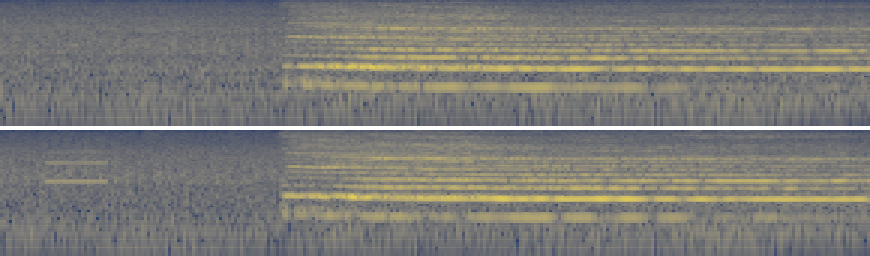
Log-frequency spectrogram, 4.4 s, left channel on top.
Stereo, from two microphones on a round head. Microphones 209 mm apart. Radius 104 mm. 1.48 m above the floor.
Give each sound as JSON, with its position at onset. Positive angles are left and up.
{"t": 1.4, "sound": "a shout", "side_deg": -20, "distance_m": 3.0}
